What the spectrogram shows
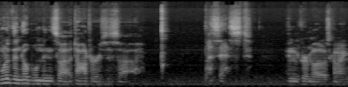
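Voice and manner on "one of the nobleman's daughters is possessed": hushed whisper, much quieter. A knight leans in to tell Grimlow something, whispering. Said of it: "the the knight whispers to Grim".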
